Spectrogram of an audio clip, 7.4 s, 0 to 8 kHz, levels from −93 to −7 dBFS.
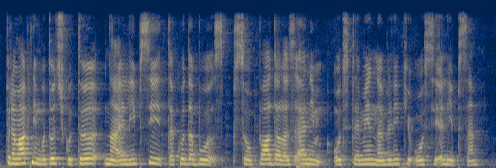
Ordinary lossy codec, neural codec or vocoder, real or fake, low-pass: none; none; real; 7.2 kHz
